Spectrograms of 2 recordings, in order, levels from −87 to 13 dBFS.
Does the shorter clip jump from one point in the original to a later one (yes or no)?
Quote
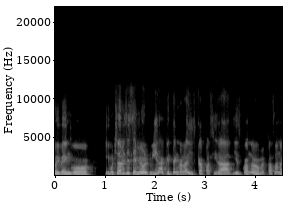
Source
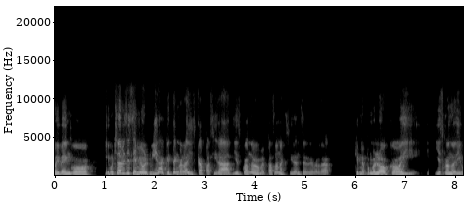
no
